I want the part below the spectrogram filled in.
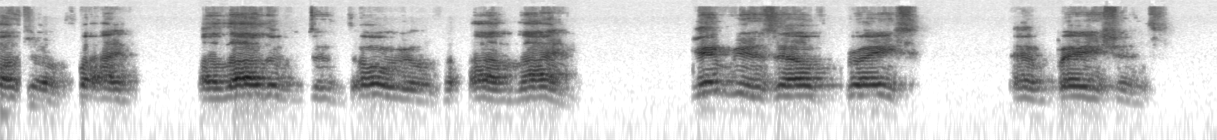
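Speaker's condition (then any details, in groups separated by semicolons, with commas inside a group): ALS; onset in hands and arms, tracheostomy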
